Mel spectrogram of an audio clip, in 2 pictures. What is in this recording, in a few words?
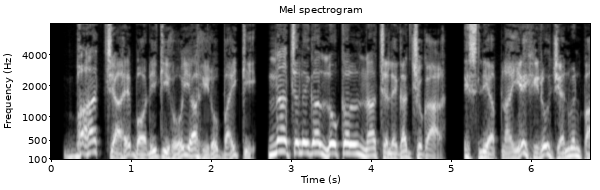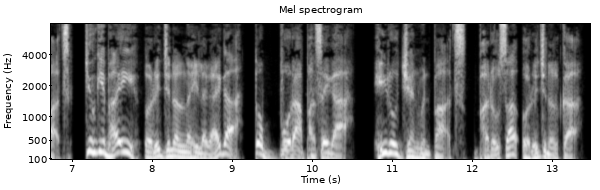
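Product male voice over hindi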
